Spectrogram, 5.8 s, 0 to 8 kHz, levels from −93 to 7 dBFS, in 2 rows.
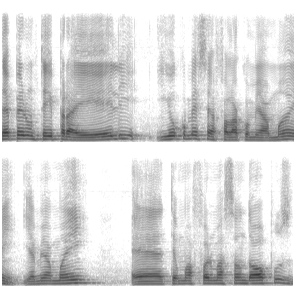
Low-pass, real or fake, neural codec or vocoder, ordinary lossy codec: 7.2 kHz; real; none; none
